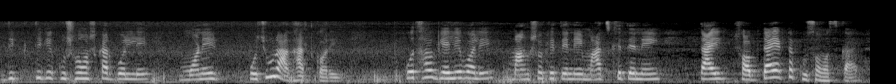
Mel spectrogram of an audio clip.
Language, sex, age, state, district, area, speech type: Bengali, female, 30-45, West Bengal, Paschim Medinipur, rural, spontaneous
